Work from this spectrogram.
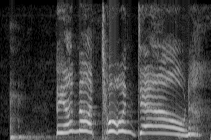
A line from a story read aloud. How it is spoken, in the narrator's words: cried Scrooge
